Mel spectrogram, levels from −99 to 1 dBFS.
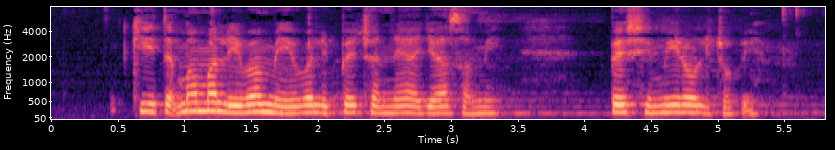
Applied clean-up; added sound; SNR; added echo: none; none; none; reverberation time 1.2 s.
